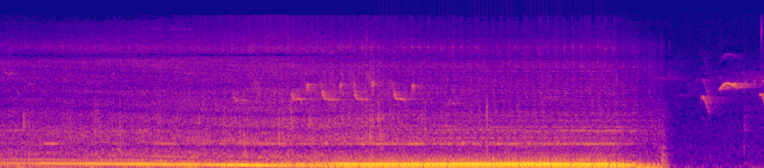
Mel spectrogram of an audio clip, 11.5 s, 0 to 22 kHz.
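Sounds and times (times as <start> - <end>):
car engine idling with a low rumble: 0.0 - 10.0
birds chirping: 0.0 - 11.4.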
